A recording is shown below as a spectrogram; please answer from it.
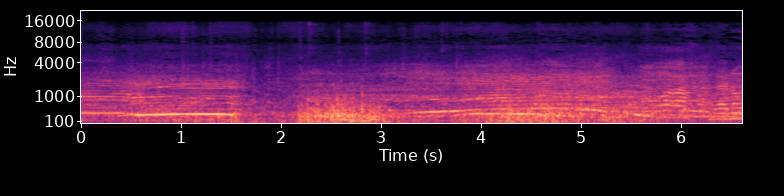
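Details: An enraged bull being let loose bellows repeatedly, drawn-out harmonic moos with rising and falling pitch, a brief pause midway, and voices in the background.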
